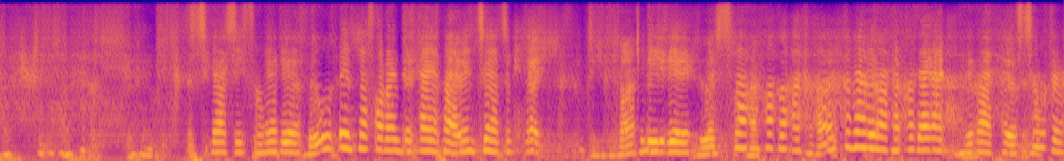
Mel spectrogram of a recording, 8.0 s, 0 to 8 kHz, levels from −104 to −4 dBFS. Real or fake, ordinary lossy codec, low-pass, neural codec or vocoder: fake; none; 7.2 kHz; codec, 16 kHz, 0.5 kbps, FreqCodec, smaller model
